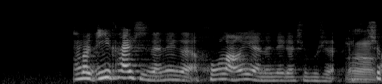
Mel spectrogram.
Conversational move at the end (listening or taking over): taking over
